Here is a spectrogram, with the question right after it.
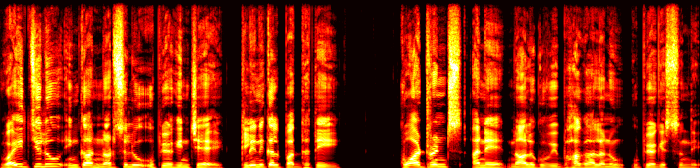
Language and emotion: Telugu, neutral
